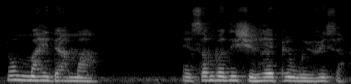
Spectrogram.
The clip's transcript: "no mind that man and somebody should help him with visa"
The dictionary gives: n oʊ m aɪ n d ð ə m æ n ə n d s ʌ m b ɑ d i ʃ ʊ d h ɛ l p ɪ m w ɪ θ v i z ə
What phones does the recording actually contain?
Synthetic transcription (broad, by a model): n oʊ m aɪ d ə m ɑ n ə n s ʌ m b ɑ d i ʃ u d h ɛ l p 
